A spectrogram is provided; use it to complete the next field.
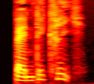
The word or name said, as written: bandekrig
